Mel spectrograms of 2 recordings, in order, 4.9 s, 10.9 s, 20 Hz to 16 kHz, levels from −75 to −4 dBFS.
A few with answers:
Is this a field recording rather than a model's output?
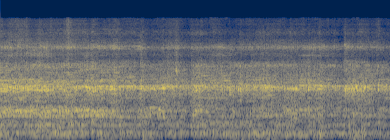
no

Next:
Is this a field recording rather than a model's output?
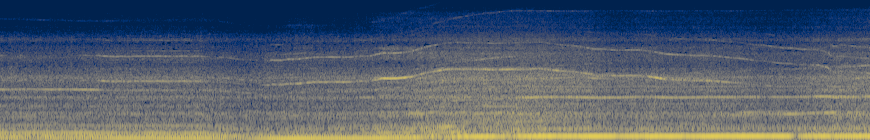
yes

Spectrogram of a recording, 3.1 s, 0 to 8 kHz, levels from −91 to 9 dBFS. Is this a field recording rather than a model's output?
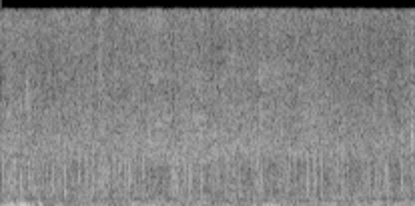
yes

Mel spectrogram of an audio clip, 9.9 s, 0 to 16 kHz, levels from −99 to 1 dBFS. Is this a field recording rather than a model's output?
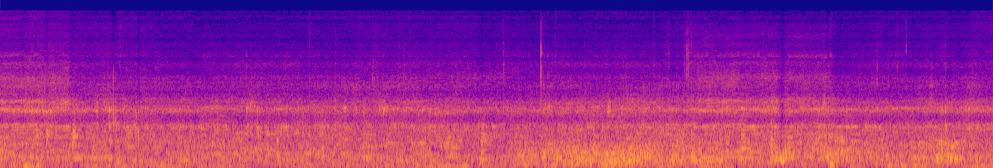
no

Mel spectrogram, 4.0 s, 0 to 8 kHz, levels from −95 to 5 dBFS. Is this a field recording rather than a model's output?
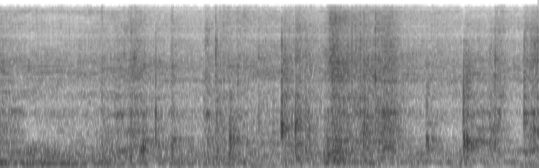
no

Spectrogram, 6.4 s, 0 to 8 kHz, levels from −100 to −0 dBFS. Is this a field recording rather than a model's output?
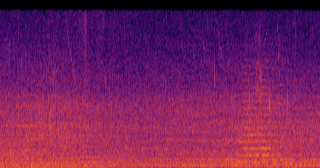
yes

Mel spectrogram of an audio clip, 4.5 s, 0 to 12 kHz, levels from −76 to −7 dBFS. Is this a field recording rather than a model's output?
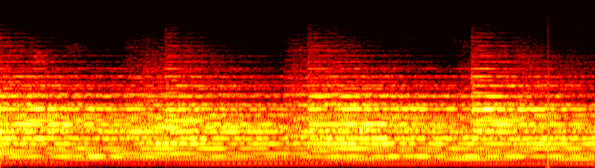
yes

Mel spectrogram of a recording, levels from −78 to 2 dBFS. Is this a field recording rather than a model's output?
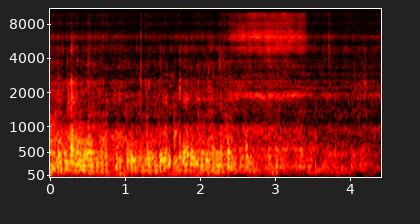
no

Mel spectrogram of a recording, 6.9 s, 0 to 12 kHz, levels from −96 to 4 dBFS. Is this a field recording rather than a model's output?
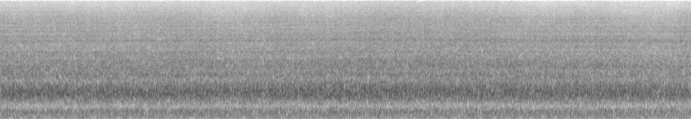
yes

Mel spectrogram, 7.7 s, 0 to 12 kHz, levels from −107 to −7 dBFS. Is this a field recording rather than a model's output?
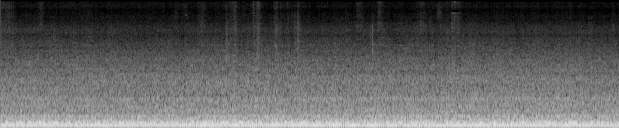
yes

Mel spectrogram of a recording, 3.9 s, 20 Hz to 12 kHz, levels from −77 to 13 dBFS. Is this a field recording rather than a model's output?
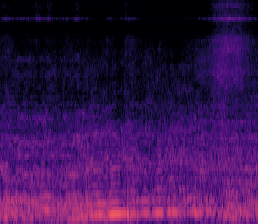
no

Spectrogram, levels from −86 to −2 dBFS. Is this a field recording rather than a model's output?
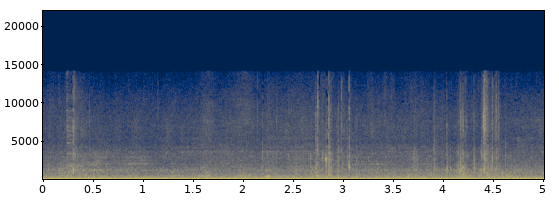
yes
